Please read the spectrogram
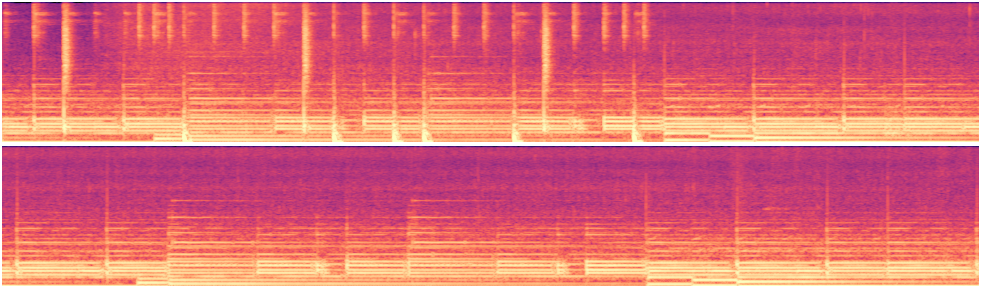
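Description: Hot oil sizzling and bubbling as batter-coated mini corn dogs deep-fry, under background music of sustained chords that change every few seconds. Sharp clicks come through in the first six seconds or so.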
